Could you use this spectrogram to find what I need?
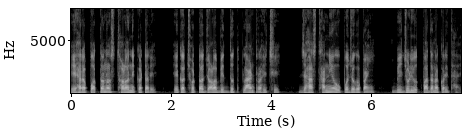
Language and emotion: Odia, neutral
